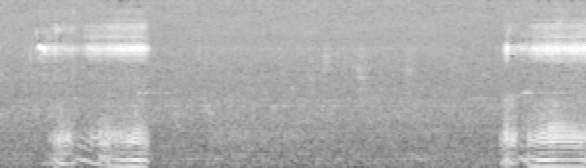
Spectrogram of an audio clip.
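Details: Shih Tzu dog snoring: two long rattling, buzzing snores on inhalation about five seconds apart over steady room hiss.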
